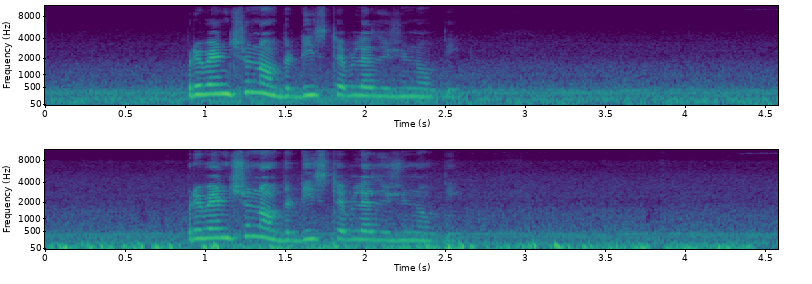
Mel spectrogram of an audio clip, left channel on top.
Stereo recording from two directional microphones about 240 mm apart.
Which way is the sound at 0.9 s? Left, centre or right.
Centre.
